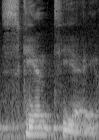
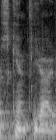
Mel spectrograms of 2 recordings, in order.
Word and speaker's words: scientiae: We'd say hoc plus artis quam scientiae, or scientiae, depending on who your Latin teacher was.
